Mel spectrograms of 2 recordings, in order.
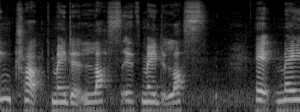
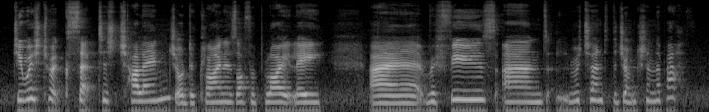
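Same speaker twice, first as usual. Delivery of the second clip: ordinary delivery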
